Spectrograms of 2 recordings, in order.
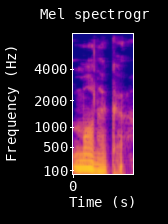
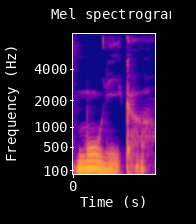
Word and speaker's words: Monika: And, as luck would have it, home to your old partner in crime, Monika Schäfer, pronounced German, because that is her name. It's not Monica, it's Monika.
